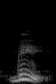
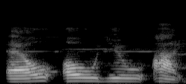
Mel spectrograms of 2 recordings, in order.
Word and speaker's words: 绿: Uh, that's a really weird thing to pronounce for English speakers. 绿 is like Loui, 绿. Uh, Imagine you're saying the word she, she, but you want to replace the sh with l.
